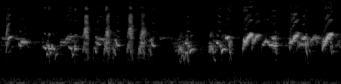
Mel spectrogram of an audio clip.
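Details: Red-whiskered bulbul singing a lively run of short, bubbly chirped notes, rising and falling quickly with brief pauses between phrases; faint low rumble beneath.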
